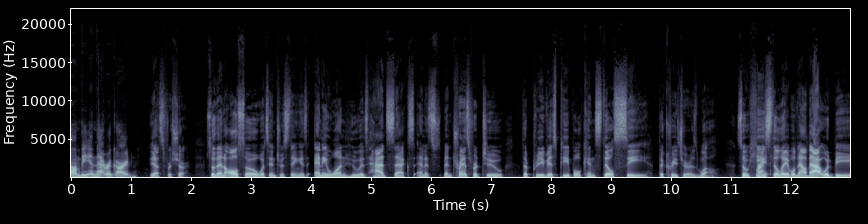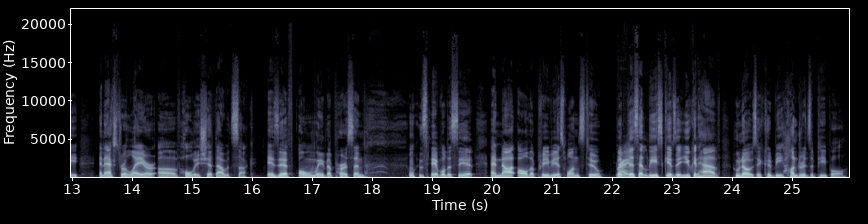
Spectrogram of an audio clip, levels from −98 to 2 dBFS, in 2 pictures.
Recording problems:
abrupt cut into speech; at the start

